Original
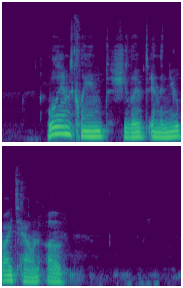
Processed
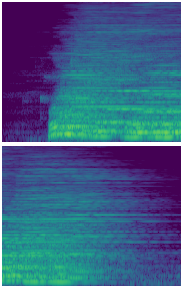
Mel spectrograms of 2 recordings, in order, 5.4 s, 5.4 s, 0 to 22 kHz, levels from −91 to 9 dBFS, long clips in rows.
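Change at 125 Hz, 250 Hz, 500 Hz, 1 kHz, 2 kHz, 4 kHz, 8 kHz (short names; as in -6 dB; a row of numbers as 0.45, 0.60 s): +1.5 dB, +3.5 dB, +7.5 dB, +15.5 dB, +16.0 dB, +20.0 dB, n/a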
